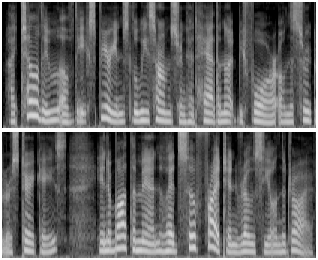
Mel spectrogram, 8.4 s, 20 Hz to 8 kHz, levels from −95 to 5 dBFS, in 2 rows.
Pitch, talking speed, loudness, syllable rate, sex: 205 Hz, 210 wpm, -19 LUFS, 5.8 syllables/s, female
